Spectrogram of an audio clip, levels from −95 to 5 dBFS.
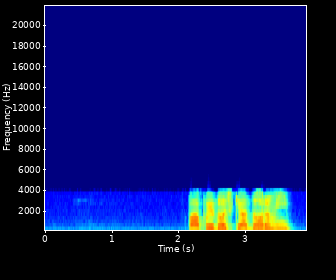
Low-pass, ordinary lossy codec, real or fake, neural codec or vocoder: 7.2 kHz; AAC, 16 kbps; real; none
